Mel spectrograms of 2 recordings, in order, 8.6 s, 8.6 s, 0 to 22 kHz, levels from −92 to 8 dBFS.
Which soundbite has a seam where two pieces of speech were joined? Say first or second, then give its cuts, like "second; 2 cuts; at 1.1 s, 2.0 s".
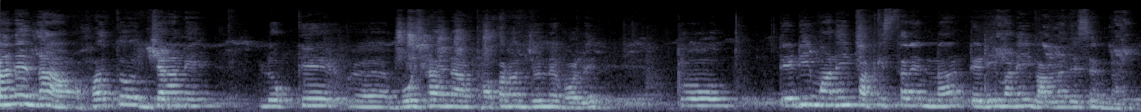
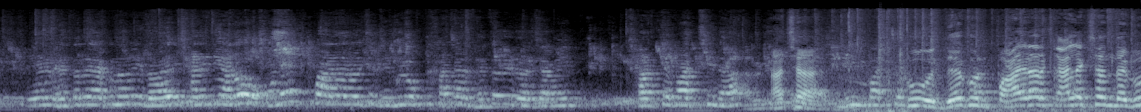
second; 1 cut; at 6.8 s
